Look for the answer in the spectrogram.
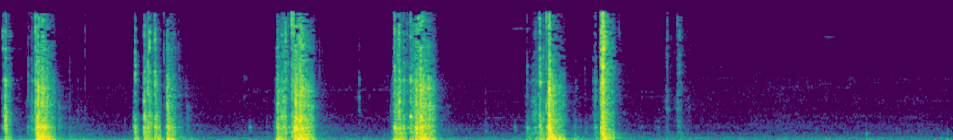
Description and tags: Secure Door Unlocking
The Sound of Unlocking a Secure Door with Keys.
Door, House, Keys, Secure, Unlock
